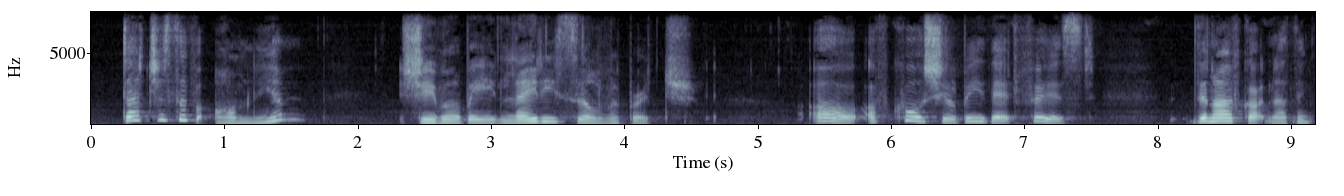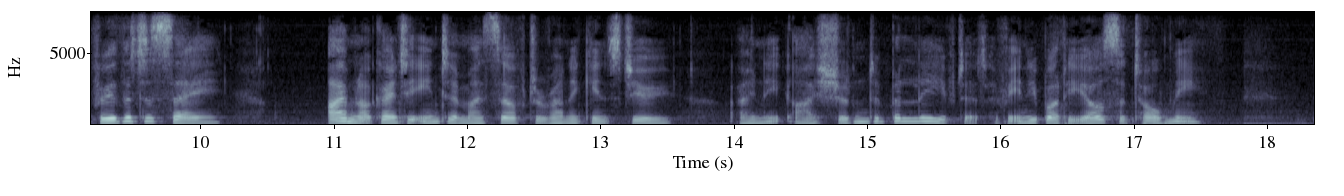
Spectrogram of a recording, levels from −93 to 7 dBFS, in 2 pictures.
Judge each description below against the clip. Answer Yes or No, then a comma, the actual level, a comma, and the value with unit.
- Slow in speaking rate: No, average, 145 wpm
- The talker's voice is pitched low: No, high, 195 Hz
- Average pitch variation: No, wide, 6.0 semitones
